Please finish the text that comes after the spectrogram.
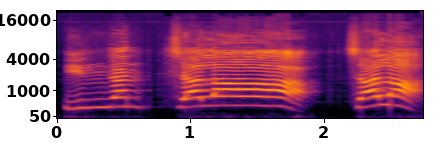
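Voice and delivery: चला thrown high and stretched after engine; stress on चला. Shown as a demonstration. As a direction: punch the whole word चला, then repeat it. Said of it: "पूरा चला पर भार दिया जा रहा है".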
